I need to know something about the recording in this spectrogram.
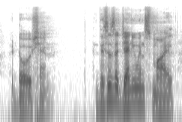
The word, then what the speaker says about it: Duchenne: But the ultimate hack is the Duchenne smile. That's spelled Duchenne, pronounced Duchenne.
